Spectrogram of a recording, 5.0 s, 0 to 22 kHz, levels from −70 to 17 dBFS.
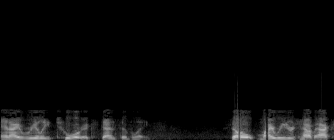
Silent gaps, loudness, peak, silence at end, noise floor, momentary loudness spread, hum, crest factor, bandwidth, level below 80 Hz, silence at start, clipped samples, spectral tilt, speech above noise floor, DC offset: none; -15 LUFS; 0 dBFS; 0.05 s; -58 dBFS; 17 LU; none; 16 dB; 5 kHz; -58 dBFS; 0 s; under 0.1%; -7.5 dB/octave; 42 dB; under 0.1%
